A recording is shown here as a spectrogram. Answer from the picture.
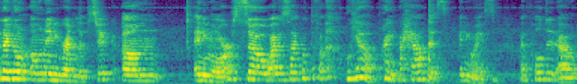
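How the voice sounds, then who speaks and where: An animated tone comes through amid audible room echo and noticeable background noise. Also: woman, high pitch for a woman, lively intonation, moderate pace. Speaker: beauty vlogger. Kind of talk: casual chat. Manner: halting.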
